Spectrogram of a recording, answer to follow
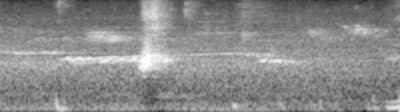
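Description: A bird calling in the background: a thin high whistled note with a short, sharper chirp just under a second in.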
